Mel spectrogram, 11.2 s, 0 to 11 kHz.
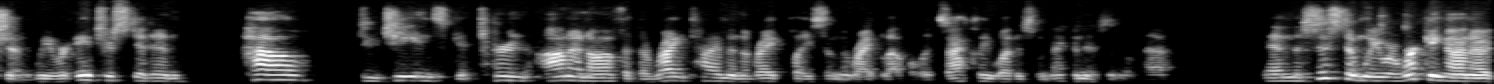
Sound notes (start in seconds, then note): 8.5 faintly speaking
